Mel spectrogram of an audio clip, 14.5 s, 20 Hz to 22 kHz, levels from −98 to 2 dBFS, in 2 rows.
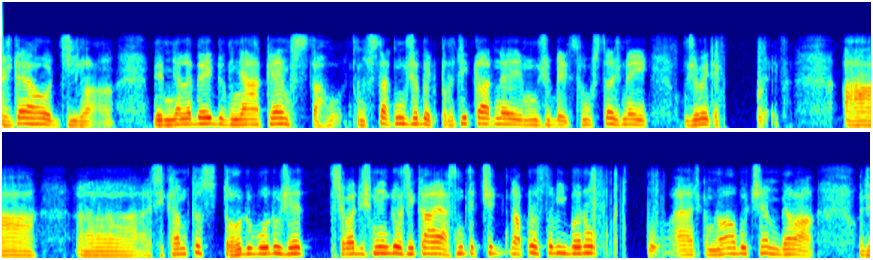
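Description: AMR wideband (HD Voice) codec damage runs throughout the speech. The roughness points to this codec's lowest mode, around 6.6 kbit/s. The codec models the vocal tract and drives it with coarse pulse patterns, so at this rate the speech turns rough and raspy. The top band is filled with shaped noise rather than real detail, giving the upper range a hissy, synthetic sheen, and there is nothing above 7.3 kHz.

Intermittent contact cuts the sound at 5.94 s, with the line open for about 285 ms before it returns at 6.35 s. The same fault strikes again at 12.16 s, this time open for about 343 ms before the signal comes back at 12.75 s. In both cases a loose connection briefly breaks the circuit, so the speech drops out abruptly, crackle marks each edge as the contact makes and breaks, and faint hiss fills the gap.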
